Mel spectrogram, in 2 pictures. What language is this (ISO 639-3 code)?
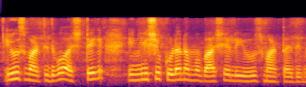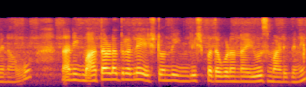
kan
